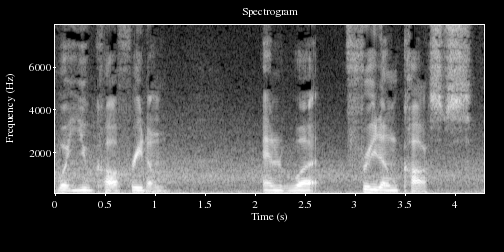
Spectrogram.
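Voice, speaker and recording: There is noticeable background noise behind this recording. A man speaks very slowly at a medium pitch. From Mexican-American upbringing. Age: 20s. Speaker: podcast host. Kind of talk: casual chat.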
